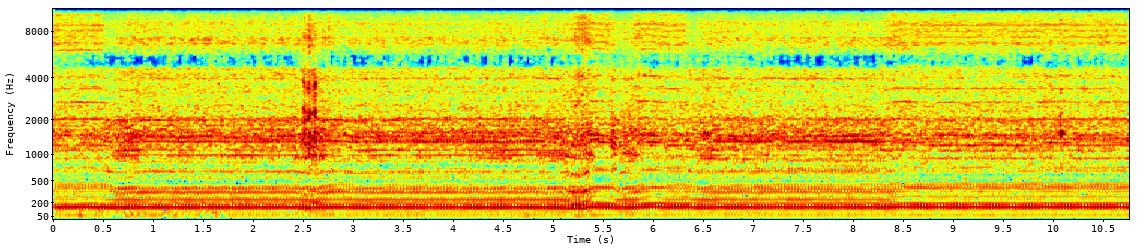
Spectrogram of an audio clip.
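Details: Honda GX160 SplitFire wood splitter after carb clean and oil change for bogging when splitting; steady single-cylinder drone holds even pitch through brief load dips without surging or hunting, running smooth and healthy.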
